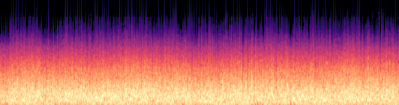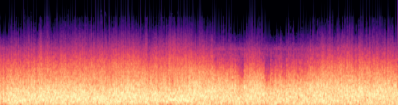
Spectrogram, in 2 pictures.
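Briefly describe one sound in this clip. Strong wind roars steadily against a moving motorcycle.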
